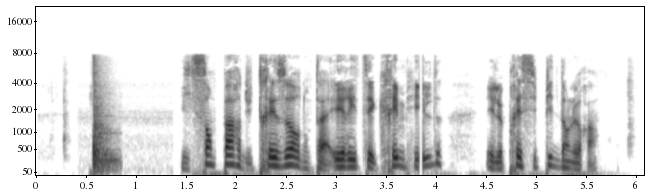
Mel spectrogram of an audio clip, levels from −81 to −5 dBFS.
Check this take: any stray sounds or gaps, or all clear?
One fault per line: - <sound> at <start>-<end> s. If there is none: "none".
- thud at 0.5-0.9 s
- dropout at 3.8-3.9 s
